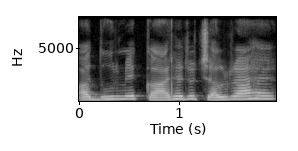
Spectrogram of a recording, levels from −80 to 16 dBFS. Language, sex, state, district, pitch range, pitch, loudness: Hindi, female, Chhattisgarh, Bastar, 225-270 Hz, 255 Hz, -14 LUFS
